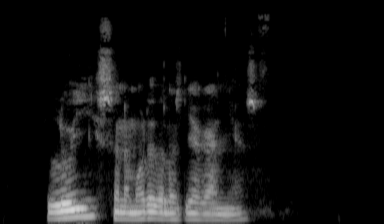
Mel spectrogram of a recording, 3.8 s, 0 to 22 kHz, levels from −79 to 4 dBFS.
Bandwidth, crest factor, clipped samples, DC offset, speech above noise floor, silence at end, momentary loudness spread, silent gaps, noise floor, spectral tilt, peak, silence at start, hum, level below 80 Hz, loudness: 16.5 kHz; 18 dB; under 0.1%; under 0.1%; 61 dB; 1.25 s; 13 LU; none; -83 dBFS; -6 dB/octave; -6 dBFS; 0.5 s; none; -66 dBFS; -22 LUFS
